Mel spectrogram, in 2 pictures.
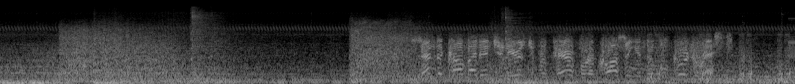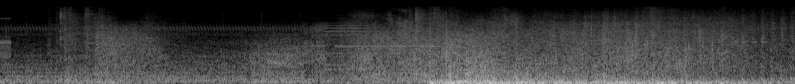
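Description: A jet engine roars steadily, growing louder near the end.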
